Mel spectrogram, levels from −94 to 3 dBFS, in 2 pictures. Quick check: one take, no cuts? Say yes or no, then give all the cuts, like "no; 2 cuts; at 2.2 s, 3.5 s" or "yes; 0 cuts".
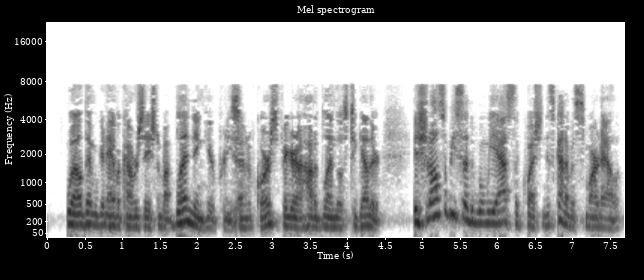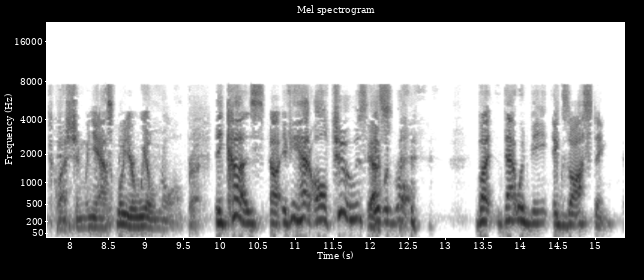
yes; 0 cuts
